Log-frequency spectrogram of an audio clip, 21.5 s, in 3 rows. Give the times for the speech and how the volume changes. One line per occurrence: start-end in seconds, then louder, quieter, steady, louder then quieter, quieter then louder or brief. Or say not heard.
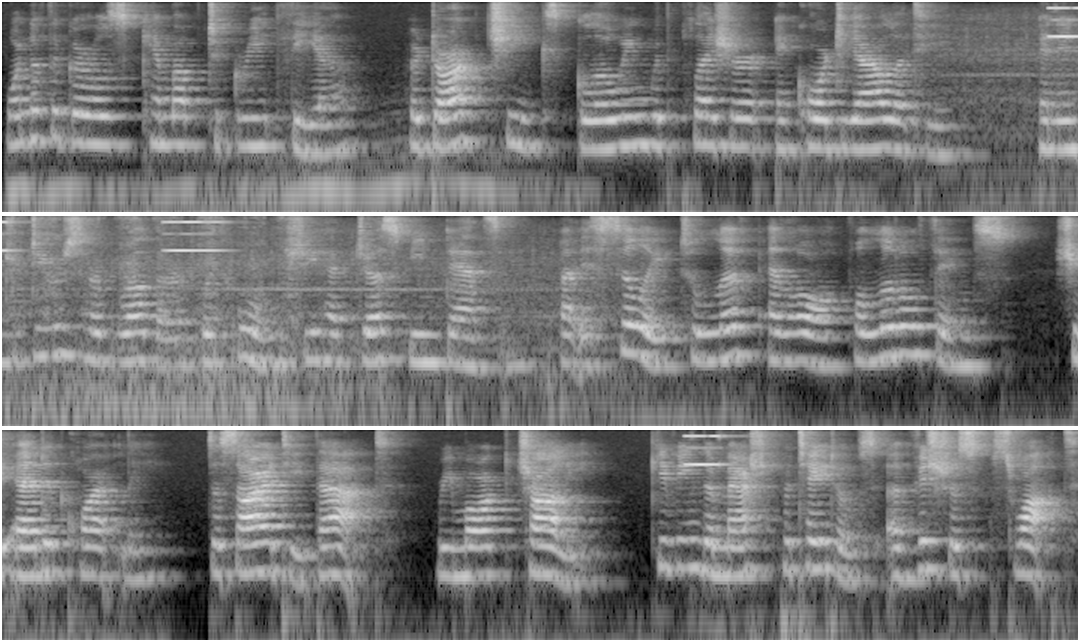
0.0-21.4 steady.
